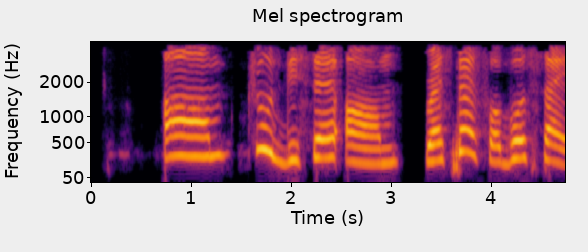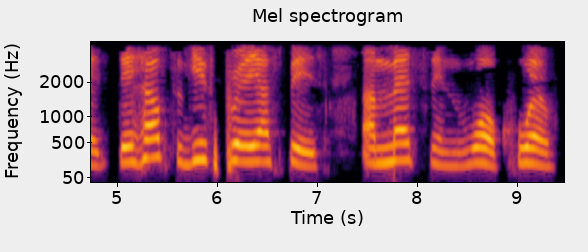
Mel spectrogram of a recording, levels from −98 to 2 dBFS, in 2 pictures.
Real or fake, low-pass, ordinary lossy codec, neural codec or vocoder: real; 3.6 kHz; MP3, 24 kbps; none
